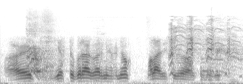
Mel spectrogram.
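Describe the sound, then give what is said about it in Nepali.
Barking and yipping credited to a dog brought into a studio: a loud, rapid run of high, tonal yelps and whiny barks, broken by a short pause partway through. “ए कुकुरै लिएर पो आएको? ल ठिक छ, दुइटै आउनुहोस् ल, दुइटै आउनुहोस्।”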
